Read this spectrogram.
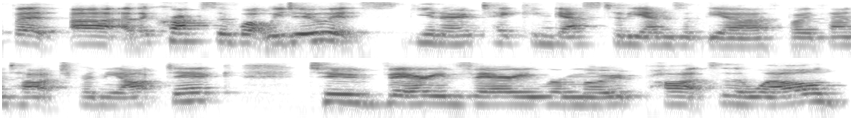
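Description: A woman's voice: medium pitch, bright, forceful tone, lo-fi sound. An Australian woman in her thirties giving a conversational interview as an enthusiastic, emphatic guest. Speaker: interview guest, travel business development manager.

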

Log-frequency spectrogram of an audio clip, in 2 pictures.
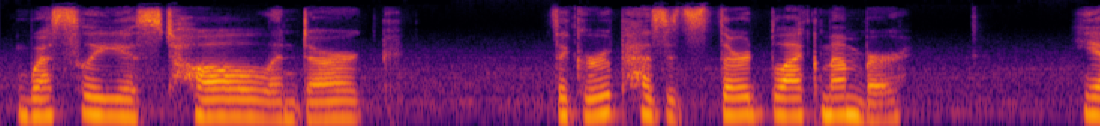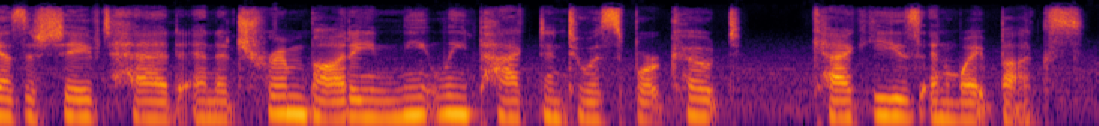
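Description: An actress playing an observant, guarded woman, narrating in the first person for an audio drama in a measured way. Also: lowish voice, darkish tone, slight background noise, natural voice.

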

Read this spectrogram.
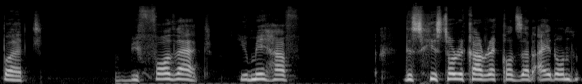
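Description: A middle-aged woman from Cameroon with a Cameroonian accent, talking thoughtfully as an interview guest, halting and restarting, slowing down to stress words. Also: a little high, steady tone, no echo, studio quality. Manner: reflective, halting, with restarts and slow emphatic stretches. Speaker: guest poet. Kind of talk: conversational interview.

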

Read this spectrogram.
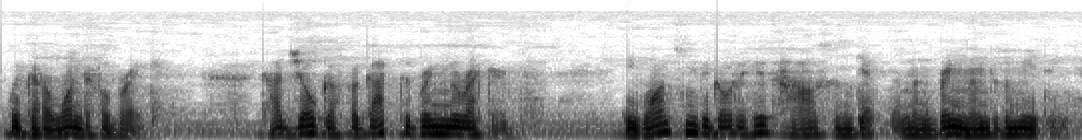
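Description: An actor playing an earnest, deferential undercover informant in a 1940s radio drama, speaking politely and precisely. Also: male voice, on the low side, quick pace, close to an everyday voice. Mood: eager. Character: anxious, deferential male informant inside a Japanese society. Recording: noisy, tinny 1940s radio recording.

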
